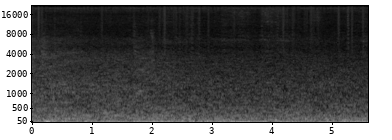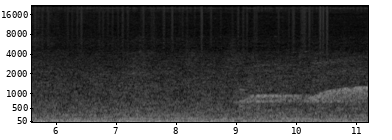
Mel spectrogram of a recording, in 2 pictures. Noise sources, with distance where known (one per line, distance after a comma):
siren, far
